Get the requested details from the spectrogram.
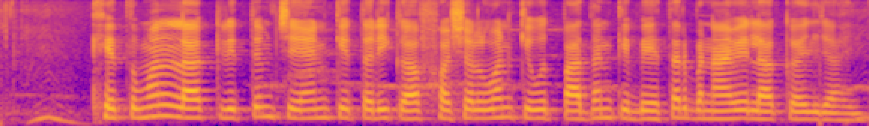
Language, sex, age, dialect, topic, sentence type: Magahi, female, 31-35, Western, agriculture, statement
